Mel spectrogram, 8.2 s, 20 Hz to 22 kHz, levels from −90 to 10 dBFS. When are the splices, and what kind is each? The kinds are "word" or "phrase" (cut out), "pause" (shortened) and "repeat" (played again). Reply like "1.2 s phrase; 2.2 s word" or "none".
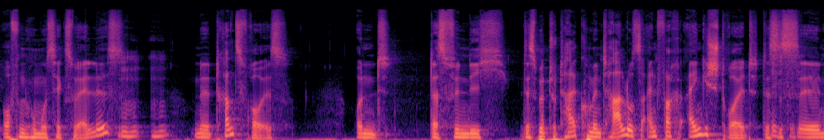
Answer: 1.9 s phrase; 5.2 s word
